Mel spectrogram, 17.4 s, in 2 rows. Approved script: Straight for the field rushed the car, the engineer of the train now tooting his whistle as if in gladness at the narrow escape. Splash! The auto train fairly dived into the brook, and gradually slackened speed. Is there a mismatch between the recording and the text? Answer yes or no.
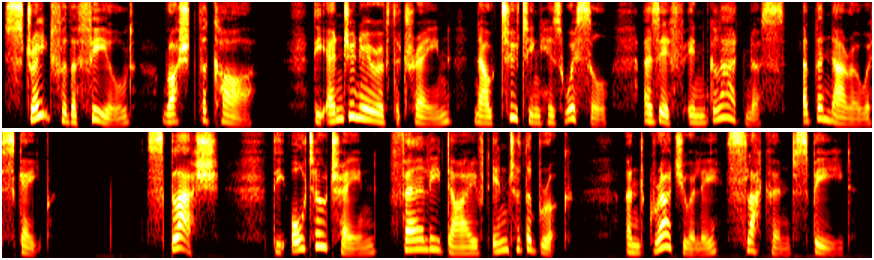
no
